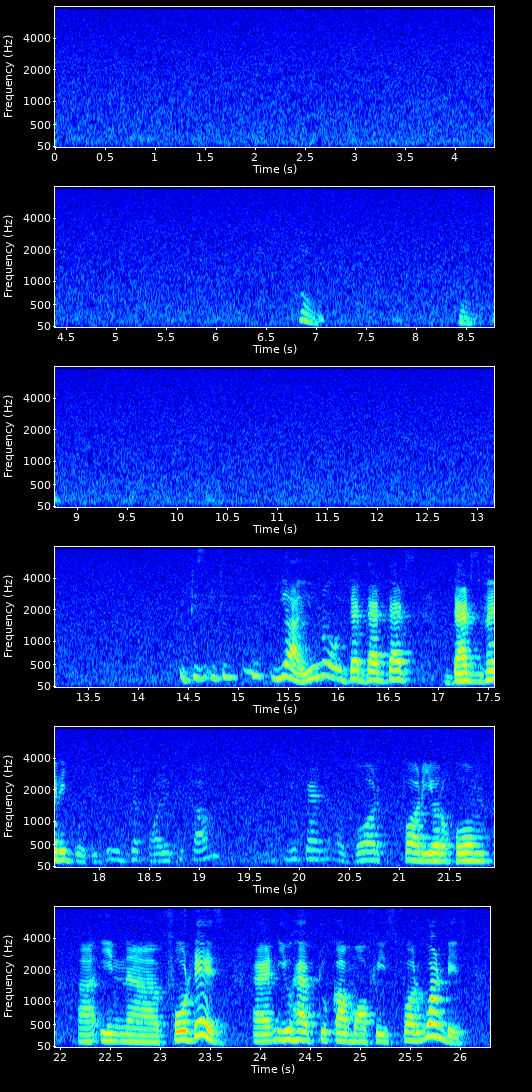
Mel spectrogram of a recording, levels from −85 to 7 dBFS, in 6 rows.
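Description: No technical faults can be heard.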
